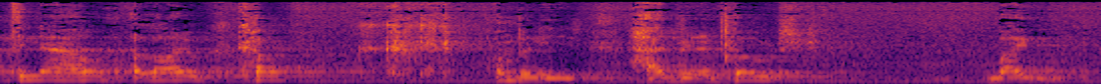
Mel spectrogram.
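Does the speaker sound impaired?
Yes: cerebral palsy; cerebral palsy together with stuttering, described as a double whammy; moments of disfluency during recording; cerebral palsy compounds stuttering.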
